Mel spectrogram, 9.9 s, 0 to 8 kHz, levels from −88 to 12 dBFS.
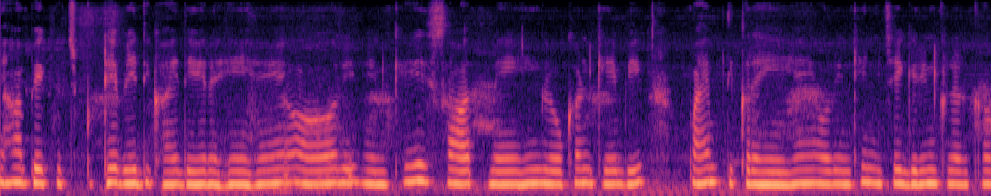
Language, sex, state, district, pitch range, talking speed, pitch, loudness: Hindi, female, Haryana, Charkhi Dadri, 195-210 Hz, 170 wpm, 200 Hz, -13 LUFS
